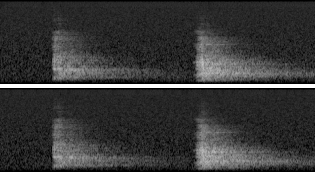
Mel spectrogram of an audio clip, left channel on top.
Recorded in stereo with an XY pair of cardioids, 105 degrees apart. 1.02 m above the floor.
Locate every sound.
0.5 s a zipper: 10° left, 6 m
